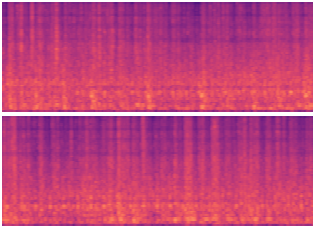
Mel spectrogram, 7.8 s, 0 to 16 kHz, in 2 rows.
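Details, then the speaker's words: Bosch Classic 6 1200 Express washing machine hot-wired straight to the motor, top ballast removed, loaded with objects: constant heavy rattling thumps and clatter from the drum through the spin as it gradually tears itself apart; something breaking loose inside the tub, suspected. "i'm gonna move it back to where it was and give another go it is it is gradually like tearing itself apart it's pretty grim in there"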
